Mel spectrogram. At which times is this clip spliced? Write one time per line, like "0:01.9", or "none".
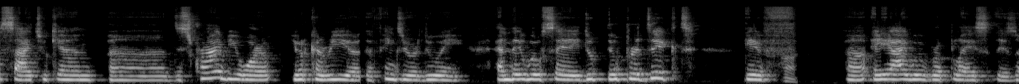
0:02.8
0:03.7
0:07.4

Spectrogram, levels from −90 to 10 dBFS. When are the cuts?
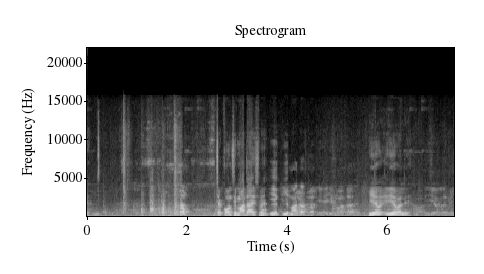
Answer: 0:02.5

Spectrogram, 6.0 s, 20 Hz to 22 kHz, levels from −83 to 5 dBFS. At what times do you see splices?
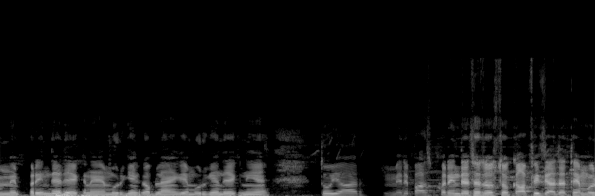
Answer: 0:04.2

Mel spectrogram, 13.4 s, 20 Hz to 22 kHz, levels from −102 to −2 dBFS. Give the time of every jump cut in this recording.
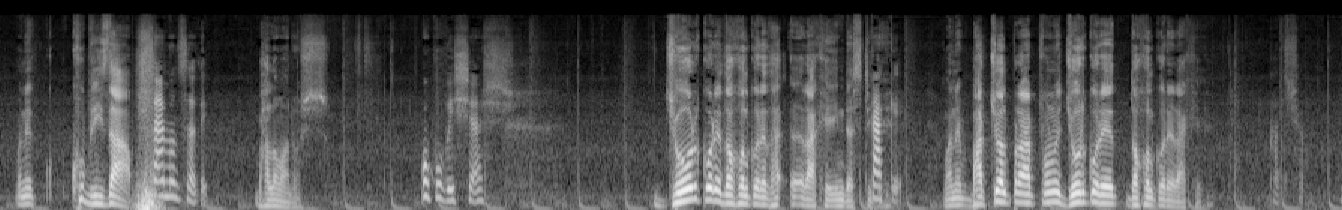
0:01.4

